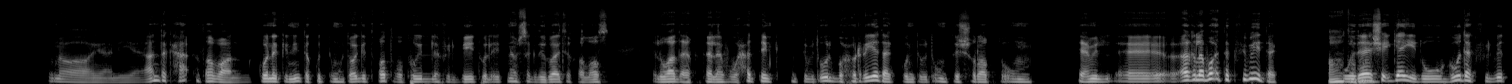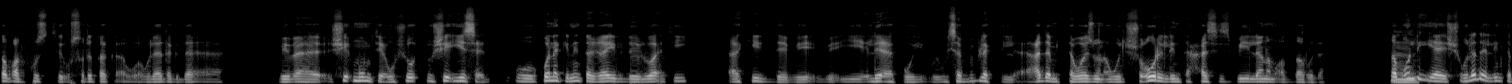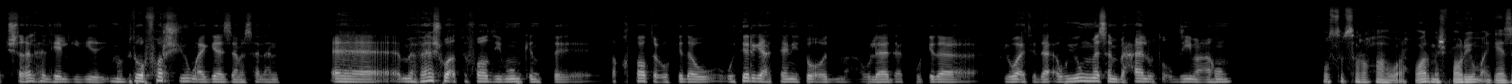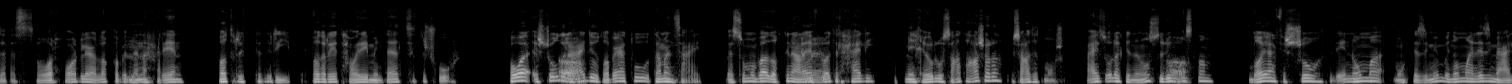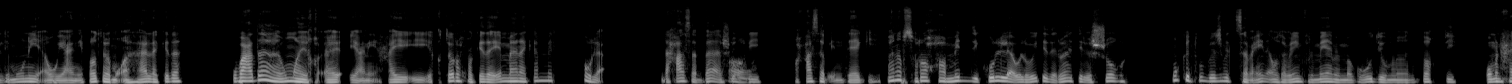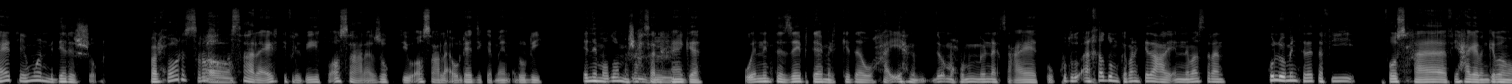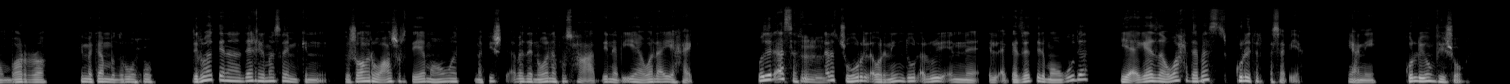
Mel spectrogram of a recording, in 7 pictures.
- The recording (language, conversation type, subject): Arabic, advice, إزاي بتحس إنك قادر توازن بين الشغل وحياتك مع العيلة؟
- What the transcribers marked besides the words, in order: none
